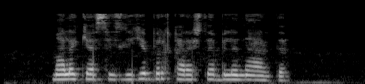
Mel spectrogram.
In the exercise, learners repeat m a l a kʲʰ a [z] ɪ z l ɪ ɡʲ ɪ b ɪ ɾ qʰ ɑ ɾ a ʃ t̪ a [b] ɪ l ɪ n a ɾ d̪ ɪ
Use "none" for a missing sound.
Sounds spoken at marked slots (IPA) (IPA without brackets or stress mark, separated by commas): s, b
